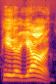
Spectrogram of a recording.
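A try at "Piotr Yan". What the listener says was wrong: Piotr Jan, yeah. It's pronounced Piotr, not Peter.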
